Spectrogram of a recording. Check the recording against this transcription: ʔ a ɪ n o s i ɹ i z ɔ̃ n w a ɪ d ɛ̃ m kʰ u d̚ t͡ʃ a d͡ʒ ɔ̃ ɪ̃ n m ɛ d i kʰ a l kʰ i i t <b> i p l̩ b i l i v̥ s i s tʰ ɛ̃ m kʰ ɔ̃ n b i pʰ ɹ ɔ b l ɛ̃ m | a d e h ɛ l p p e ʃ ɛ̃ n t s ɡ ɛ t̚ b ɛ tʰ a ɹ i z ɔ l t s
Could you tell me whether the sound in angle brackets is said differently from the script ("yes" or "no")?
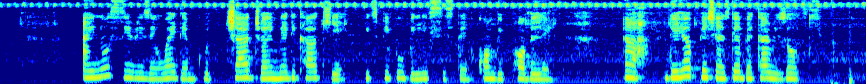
yes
